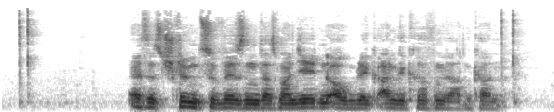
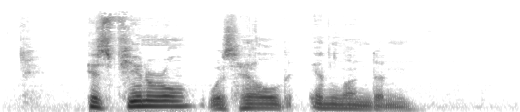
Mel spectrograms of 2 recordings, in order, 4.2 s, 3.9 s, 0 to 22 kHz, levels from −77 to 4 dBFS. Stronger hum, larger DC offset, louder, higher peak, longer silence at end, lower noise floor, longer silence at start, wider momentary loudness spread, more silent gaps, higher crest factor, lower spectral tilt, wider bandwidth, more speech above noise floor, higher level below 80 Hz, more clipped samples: neither; neither; first, -15 LUFS vs -20 LUFS; first, 0 dBFS vs -4 dBFS; second, 0.25 s vs 0.8 s; second, -55 dBFS vs -66 dBFS; second, 0.15 s vs 0.65 s; about the same, 14 LU vs 16 LU; neither; about the same, 14 dB vs 18 dB; second, -5 dB/octave vs -7 dB/octave; first, 16.5 kHz vs 14 kHz; second, 41 dB vs 47 dB; second, -56 dBFS vs -50 dBFS; neither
